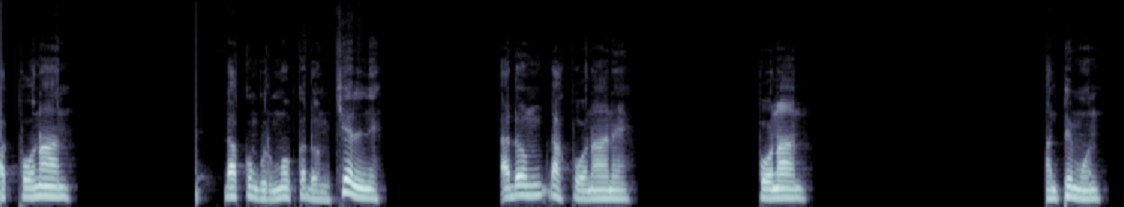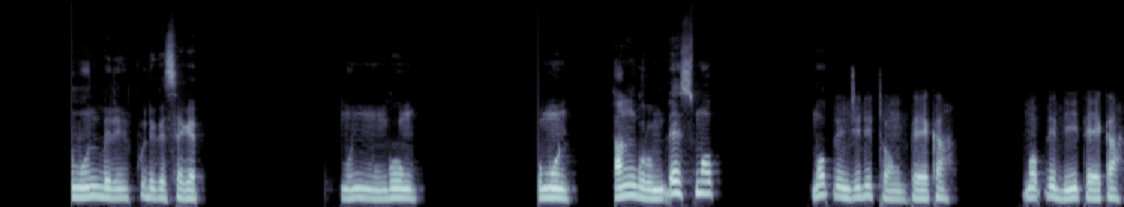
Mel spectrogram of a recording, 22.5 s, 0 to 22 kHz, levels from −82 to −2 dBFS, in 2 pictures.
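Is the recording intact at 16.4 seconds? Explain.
No. At 16.4 s the sound falls inside a clipped start after a pause, spanning 16.06 to 16.61 s. After a 0.67 s silence the output device had gone idle and needed time to wake, so about 0.55 s of speech is lost and resumes abruptly.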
